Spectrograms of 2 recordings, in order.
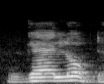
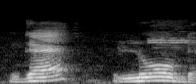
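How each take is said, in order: First: Said in the usual way. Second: गैलोप्ड drawn out slowly, each syllable apart; teacher slowly sounding out गैलोप्ड. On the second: Shown as a demonstration. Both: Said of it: "ED बोलते हैं तो गैलोप्ड हो गया".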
